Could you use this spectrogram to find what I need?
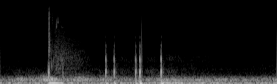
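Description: Soft interface clicks tick a few times in quick succession.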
